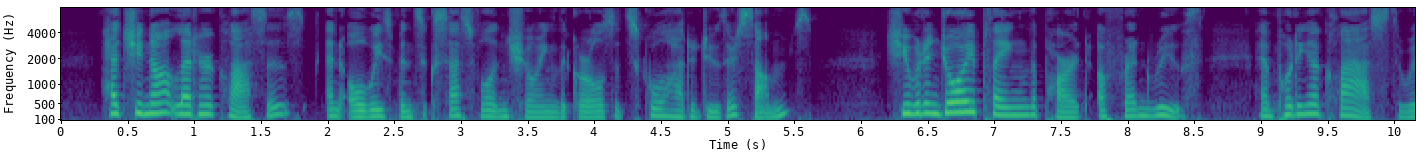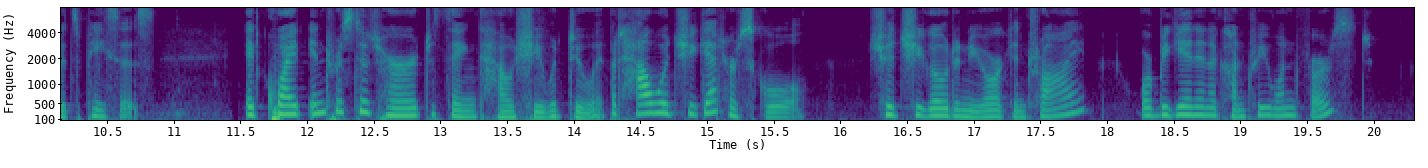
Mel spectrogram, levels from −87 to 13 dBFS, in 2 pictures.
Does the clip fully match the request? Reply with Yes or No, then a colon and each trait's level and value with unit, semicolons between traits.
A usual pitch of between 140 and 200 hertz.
Yes: medium, 185 Hz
